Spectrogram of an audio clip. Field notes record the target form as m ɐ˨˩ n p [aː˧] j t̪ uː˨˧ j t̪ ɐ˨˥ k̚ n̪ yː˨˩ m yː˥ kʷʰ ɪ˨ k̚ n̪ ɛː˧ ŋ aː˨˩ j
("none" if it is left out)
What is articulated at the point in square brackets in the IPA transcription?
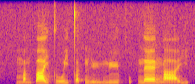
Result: aː˧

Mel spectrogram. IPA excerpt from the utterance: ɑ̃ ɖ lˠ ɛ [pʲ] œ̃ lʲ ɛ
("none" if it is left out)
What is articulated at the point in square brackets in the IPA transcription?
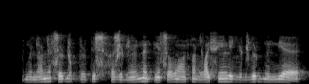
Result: fʲ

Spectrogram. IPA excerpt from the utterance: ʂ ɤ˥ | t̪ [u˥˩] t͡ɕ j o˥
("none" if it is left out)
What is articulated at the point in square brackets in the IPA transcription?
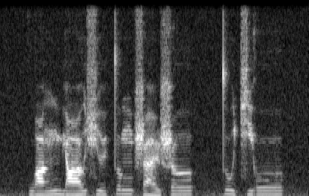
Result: u˥˩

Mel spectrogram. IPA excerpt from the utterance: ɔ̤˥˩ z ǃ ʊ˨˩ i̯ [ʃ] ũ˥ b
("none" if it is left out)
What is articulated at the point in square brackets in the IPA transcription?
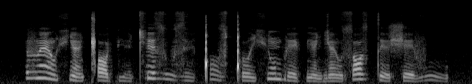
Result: ç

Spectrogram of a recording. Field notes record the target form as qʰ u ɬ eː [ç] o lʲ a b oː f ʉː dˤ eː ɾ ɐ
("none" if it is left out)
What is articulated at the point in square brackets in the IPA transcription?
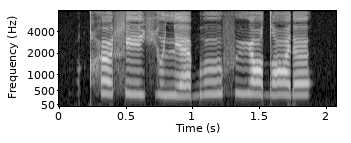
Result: ç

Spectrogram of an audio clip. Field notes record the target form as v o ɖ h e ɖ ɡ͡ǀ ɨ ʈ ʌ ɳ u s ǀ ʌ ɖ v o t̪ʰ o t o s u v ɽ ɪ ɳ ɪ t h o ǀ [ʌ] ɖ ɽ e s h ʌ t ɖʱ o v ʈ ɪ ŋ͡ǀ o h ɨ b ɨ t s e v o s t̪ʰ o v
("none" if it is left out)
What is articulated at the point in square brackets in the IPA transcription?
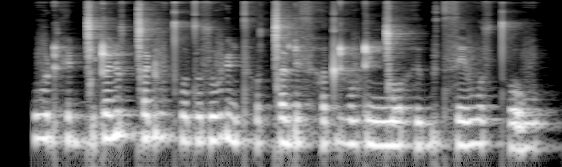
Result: ʌ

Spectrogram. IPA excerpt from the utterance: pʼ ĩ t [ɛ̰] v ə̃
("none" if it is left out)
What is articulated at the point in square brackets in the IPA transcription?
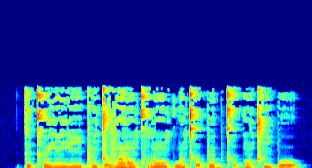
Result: ə̰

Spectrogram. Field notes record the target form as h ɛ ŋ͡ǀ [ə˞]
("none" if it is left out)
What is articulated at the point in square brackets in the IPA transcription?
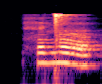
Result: ɜ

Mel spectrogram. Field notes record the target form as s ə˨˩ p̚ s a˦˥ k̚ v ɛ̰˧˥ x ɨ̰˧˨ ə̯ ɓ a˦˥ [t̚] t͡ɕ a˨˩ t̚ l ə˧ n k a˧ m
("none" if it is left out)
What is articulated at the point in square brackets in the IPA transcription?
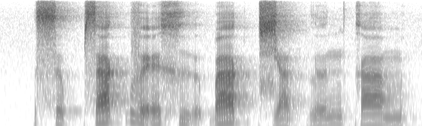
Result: k̚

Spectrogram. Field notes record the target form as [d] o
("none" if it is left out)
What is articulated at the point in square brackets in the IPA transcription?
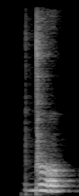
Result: d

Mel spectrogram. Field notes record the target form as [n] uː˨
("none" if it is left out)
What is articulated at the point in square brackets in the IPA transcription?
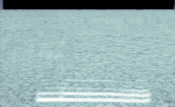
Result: n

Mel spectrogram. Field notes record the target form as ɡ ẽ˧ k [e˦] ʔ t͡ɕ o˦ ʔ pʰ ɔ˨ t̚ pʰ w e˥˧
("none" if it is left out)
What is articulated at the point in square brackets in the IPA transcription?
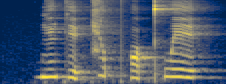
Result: e˨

